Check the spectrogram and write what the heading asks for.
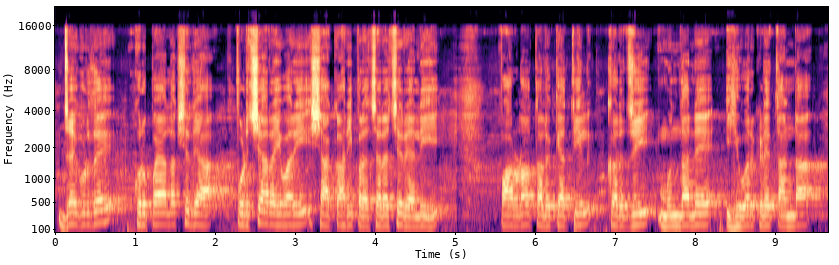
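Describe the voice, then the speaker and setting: A man making a rapid public announcement, heard through an outdoor loudspeaker. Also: a little high, little pitch movement, echoey room, background noise.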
